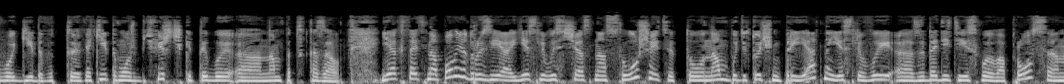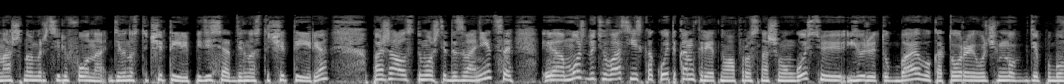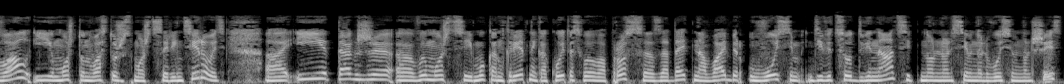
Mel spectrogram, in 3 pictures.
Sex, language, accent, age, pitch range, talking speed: female, Russian, native, 20-39, 175-215 Hz, 145 wpm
